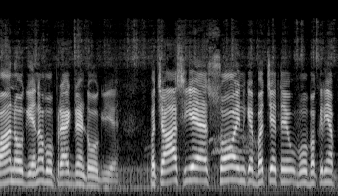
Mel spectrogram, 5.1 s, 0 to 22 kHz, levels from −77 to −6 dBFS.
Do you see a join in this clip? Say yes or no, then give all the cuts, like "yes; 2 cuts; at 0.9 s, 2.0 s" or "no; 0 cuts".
no; 0 cuts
